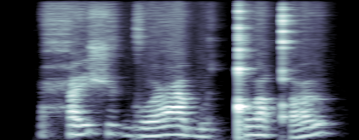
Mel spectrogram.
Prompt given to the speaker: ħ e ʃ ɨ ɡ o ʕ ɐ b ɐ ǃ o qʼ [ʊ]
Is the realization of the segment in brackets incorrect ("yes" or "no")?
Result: yes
